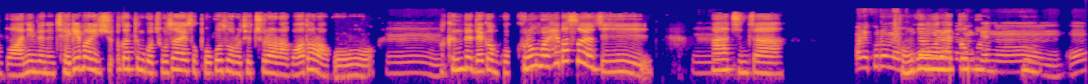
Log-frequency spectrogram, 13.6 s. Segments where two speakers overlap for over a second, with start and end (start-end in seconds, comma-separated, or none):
11.2-13.1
